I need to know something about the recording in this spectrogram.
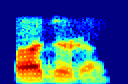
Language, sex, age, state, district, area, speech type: Nepali, male, 45-60, West Bengal, Kalimpong, rural, conversation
